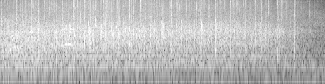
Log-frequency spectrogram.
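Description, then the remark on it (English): An audience breaks into sustained applause, a dense wash of many hands clapping at steady loudness for several seconds before tapering slightly at the end. “Yeah, we could have clapped there.”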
